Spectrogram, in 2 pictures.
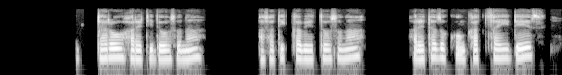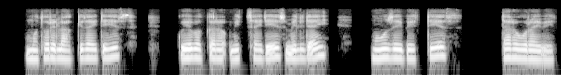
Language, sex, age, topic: Gamo, male, 25-35, government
